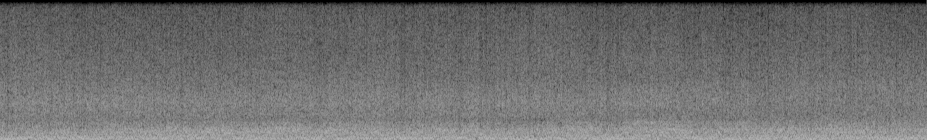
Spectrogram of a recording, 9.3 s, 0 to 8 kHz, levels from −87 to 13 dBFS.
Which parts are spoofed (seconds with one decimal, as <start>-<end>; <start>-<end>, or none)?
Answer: none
